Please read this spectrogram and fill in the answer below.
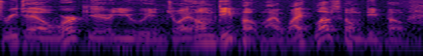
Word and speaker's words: Depot: It's Home Depot. The T is silent in Depot.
